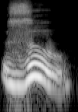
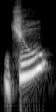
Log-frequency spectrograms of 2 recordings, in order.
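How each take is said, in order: First: The word starts with a z sound. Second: The word starts with a j sound. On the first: The speaker calls it right. "it is zoo" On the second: The speaker calls it wrong. "It's not ju"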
